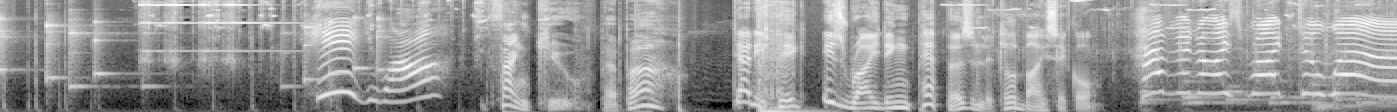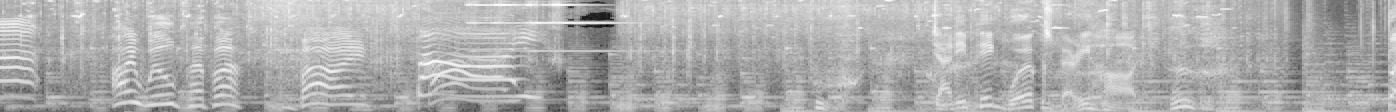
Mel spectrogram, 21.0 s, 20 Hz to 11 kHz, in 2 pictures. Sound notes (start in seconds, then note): 0.6 bell rings; 14.1 bell rings; 16.1 panting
